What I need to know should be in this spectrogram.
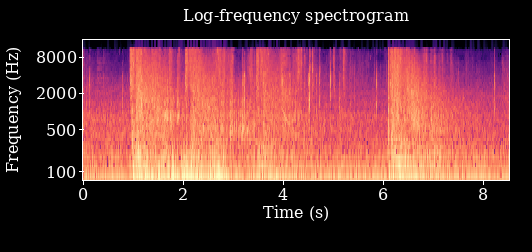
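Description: Wooden walls are built quickly with clattering thuds and cracks.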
